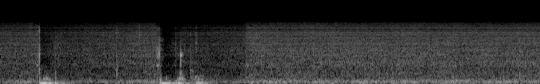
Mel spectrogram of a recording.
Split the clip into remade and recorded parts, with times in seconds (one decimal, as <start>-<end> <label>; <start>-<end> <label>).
0.0-5.4 remade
